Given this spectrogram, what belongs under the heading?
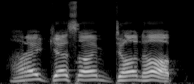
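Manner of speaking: high, slow, exhausted admission; weary admission. A narrator's reading. Jacob Aborn admits exhaustion to Nancy, slow and weary. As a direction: give in, slow and spent. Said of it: "he admitted".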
